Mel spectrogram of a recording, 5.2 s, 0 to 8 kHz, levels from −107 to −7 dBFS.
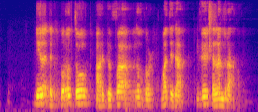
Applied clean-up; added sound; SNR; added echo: neural mask model DeepFilterNet 3.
